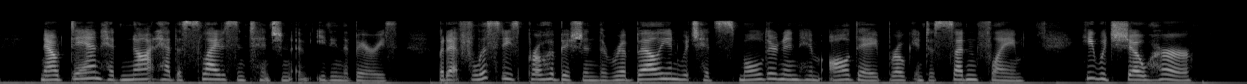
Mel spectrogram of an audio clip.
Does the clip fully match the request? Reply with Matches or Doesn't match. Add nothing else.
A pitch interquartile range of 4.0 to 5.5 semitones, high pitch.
Doesn't match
